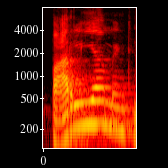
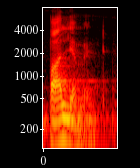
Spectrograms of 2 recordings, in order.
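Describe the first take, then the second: First: Hushed "पार्लियामेंट" with each of "par-li-ya-ment" sounded; wrong pronunciation. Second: "पार्लियामेंट" shortened to "pal-ya-ment"; correct pronunciation. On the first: Teacher showing the silent-I mistake, mispronounced. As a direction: spell out the I and A in "पार्लियामेंट". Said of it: "नहीं". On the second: Teacher showing the silent I, correctly pronounced. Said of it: "आई का sound नहीं आ रहा". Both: Shown as a demonstration.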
